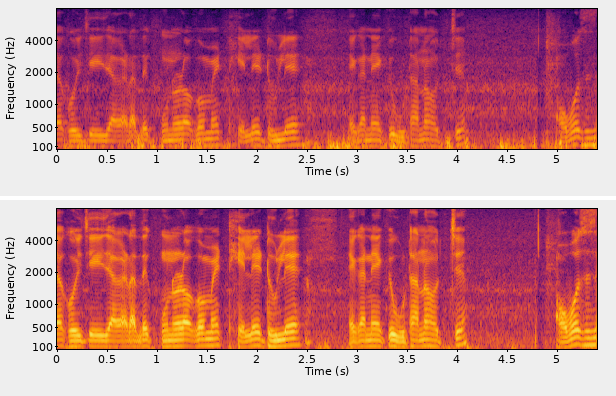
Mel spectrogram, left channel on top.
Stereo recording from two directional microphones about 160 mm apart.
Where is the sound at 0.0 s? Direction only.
20° right (ahead or behind).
